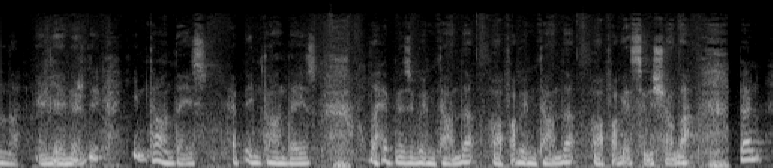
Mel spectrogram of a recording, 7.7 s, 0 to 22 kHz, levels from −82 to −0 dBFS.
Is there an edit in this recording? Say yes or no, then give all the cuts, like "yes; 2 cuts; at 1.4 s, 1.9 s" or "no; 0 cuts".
yes; 2 cuts; at 2.4 s, 5.2 s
